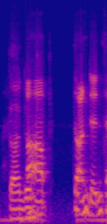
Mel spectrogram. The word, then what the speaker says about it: Dundon: Dundon, thank you.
